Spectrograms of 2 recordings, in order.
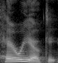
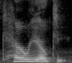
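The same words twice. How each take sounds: First: The word is pronounced with an American English accent. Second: The word is pronounced with an American English accent.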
